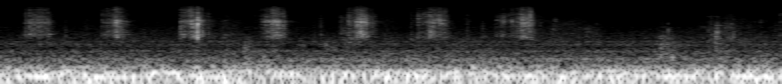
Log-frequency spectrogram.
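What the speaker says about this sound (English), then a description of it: "Sharpen my pencil." A pencil being sharpened gives a rhythmic series of about seven crisp scraping strokes, evenly spaced and close, over a low steady background hum.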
